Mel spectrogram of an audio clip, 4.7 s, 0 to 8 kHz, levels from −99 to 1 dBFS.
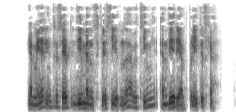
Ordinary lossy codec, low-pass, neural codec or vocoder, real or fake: MP3, 32 kbps; 7.2 kHz; codec, 16 kHz, 4 kbps, FreqCodec, larger model; fake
